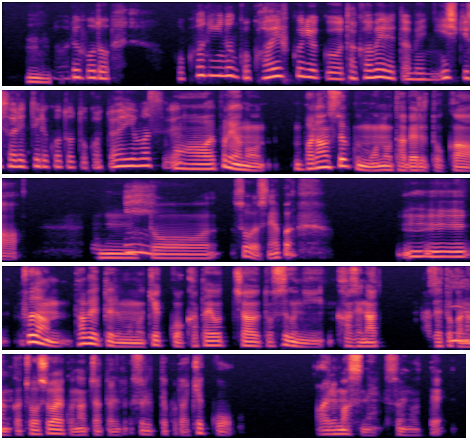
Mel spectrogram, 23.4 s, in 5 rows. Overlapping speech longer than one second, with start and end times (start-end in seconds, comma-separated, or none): none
